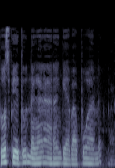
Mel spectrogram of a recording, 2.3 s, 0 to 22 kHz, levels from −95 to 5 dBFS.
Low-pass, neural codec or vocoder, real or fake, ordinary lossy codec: 14.4 kHz; none; real; MP3, 48 kbps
